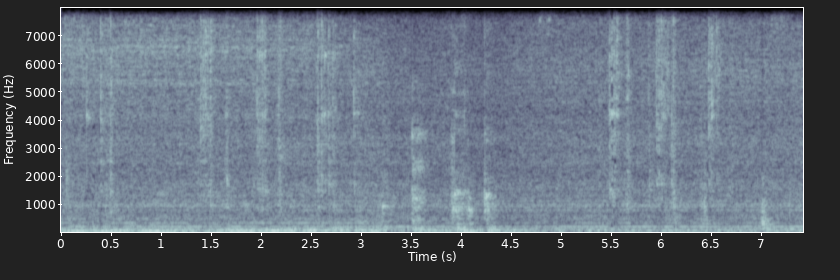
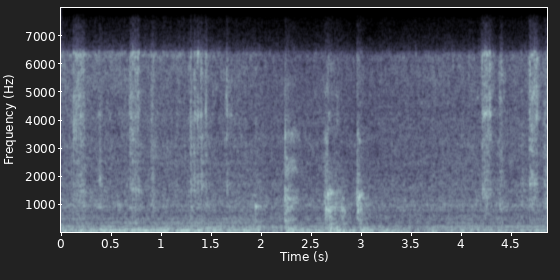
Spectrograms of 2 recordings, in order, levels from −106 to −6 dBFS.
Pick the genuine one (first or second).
first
